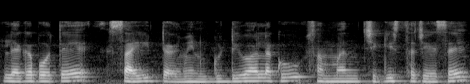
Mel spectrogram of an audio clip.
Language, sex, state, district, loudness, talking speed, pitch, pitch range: Telugu, male, Andhra Pradesh, Sri Satya Sai, -19 LUFS, 115 wpm, 145 Hz, 135-155 Hz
